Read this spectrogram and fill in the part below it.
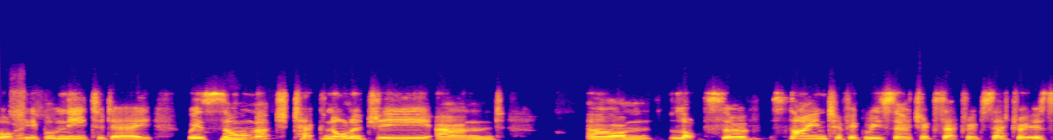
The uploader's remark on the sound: I recorded this on zoom as a conversation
